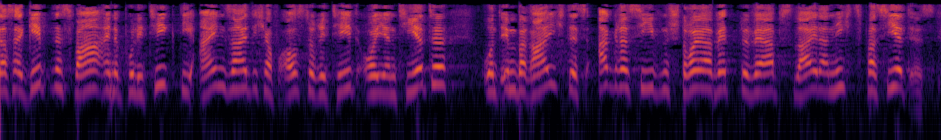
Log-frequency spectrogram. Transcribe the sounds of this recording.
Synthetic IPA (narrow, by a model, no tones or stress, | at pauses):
d̥asɛɐɡeːpnɪsv̥aːɐʔaɪnəpʰolitʰiːkd̥iːʔaɪnzaɪtɪçaʊfaʊstoʁitʰɛːtɔʁiɛntʰiːɐtə | ʔʊntɪmbəʁaɪçd̥ɛsʔaɡʁɛsiːvn̩ʃtɔʏɐvɛt̚b̥əvɛɐpslaɪɾɐnɪçt͡spʰasiːɐtɪ̰st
